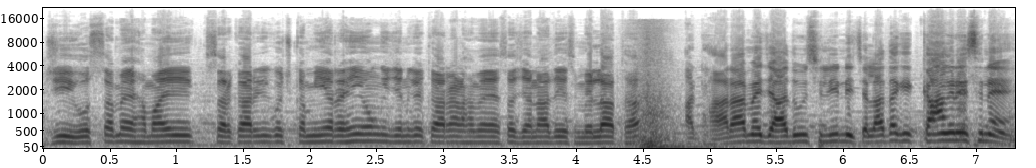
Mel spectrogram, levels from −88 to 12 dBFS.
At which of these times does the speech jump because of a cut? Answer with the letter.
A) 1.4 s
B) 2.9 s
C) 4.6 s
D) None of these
C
